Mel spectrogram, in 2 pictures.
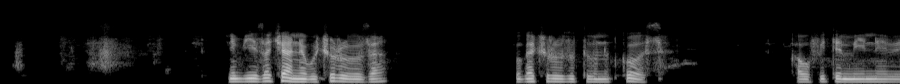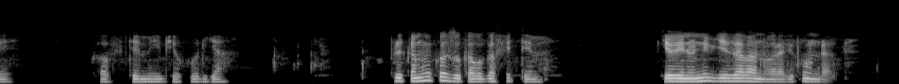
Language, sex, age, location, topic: Kinyarwanda, male, 25-35, Musanze, finance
